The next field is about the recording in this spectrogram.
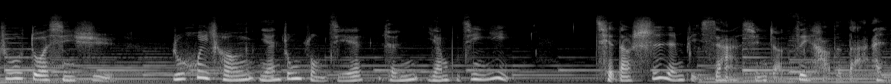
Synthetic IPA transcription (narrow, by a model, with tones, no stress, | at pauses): ʈ͡ʂu˥t̪wɔ˥ɕi˥ŋɕy˥˩ɻu˧˥xwe˥˩ɪʈ͡ʂʰɤ˧˥ŋnjɛ˧˥nʈ͡ʂʊ˥ŋt͡sʊ˨˩ŋt͡ɕjɛ˧˥ɻə˧˥njɛ˧˥npu˥˧t͡ɕi˥˧ni˥˩ | t͡ɕʰjɛ˨˩t̪ɑ˥˩ʊʂɻ̩˥ɻə˧˥npḭ˨˩ɕja˥˩ɕy˧˥nʈ͡ʂɑ̰˨˩ʊt͡swe˥˩ɪxɑ˨˩ʊd̪ə˦t̪a̰˨˩a˥˩n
